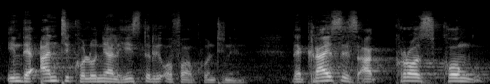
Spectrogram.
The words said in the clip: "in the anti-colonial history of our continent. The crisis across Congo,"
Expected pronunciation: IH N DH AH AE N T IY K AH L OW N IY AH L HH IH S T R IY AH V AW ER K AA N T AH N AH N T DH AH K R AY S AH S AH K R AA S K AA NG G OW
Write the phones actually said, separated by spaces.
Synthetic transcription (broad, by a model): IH N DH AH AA N T IY K AH L OW N IY AH L HH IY S T R IY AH F AW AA K AA N T AH N AH N T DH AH K R AY S AH S AH K R AA S K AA NG G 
